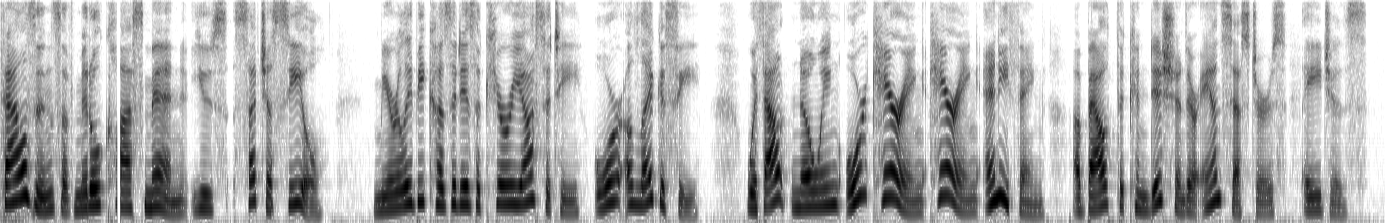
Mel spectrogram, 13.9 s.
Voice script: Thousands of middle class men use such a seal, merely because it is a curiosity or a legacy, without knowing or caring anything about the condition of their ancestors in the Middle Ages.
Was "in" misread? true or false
true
